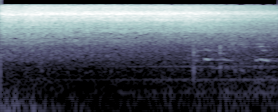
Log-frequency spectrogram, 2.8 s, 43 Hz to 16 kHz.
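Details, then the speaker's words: Homemade 30-gallon shop air compressor, 2hp motor with used pump, around 90–100 psi at shutoff: sharp steady hiss with no motor noise as the unloader relief bleeds piston head pressure so the motor restarts easier. Normal. "What that does is, instead of having 100 pounds for this piston to kick off on, it releases the pressure. You hear it build up."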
